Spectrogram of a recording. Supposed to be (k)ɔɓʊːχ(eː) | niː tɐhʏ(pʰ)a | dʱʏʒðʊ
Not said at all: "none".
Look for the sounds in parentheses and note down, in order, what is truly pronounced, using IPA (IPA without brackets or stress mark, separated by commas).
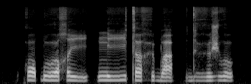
k, iː, b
